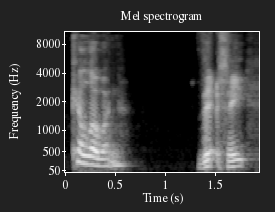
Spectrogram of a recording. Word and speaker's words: Killowen: a little bit sure about the Distillery proper pronunciation Kellan see and she'll say that a few dozen more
